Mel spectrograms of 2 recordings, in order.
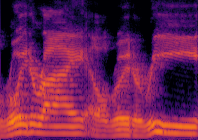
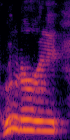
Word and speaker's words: reuteri: to do a competition I've heard it pronounced El roider eler rudery I think it's rud if you're sticking with the Latin it's Ry but um whatever you know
